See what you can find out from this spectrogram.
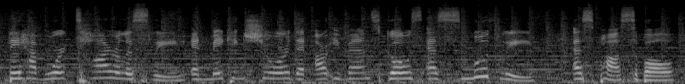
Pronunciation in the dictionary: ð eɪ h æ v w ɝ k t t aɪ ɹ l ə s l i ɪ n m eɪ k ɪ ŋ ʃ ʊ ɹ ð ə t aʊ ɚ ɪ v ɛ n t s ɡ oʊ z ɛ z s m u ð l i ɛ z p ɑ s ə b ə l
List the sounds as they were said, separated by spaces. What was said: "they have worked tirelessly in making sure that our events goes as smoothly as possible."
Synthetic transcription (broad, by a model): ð eɪ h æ v w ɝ k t t aɪ ɹ l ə s l i ɪ n m eɪ k ɪ ŋ ʃ ʊ ɹ ð ə t aʊ ɚ ɪ v ɛ n t s ɡ oʊ z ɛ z s m u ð l i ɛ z p ɑ s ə b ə l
